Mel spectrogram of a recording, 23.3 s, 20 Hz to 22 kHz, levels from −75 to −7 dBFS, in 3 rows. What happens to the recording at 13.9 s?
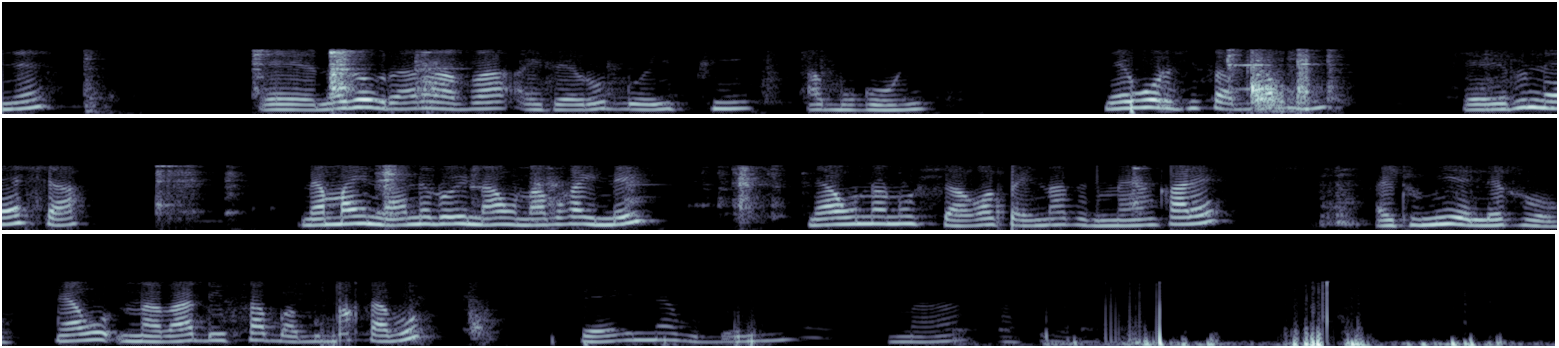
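Nothing goes wrong at 13.9 s; the speech there carries only the band-limited character of its 32 kbit/s G.726 ADPCM coding and no fault.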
